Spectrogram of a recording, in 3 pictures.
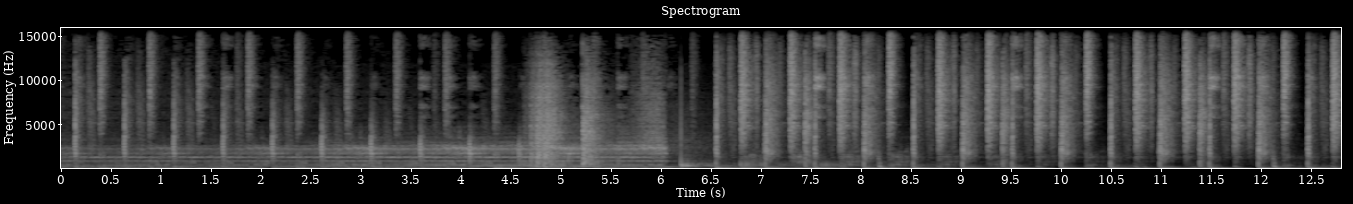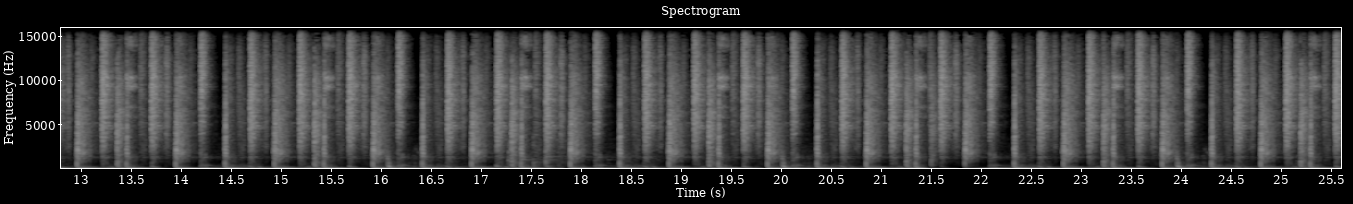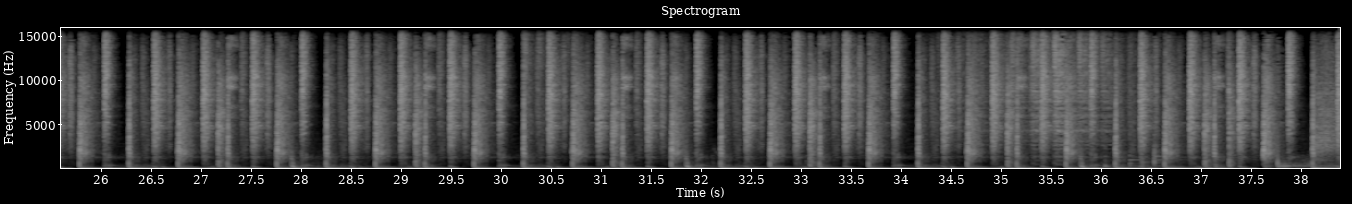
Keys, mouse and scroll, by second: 9.3 Tab, 9.9 Tab, 10.6 a, 10.9 a, 11.8-13.6 right drag, 12.5 Tab, 13.6 middle click, 14.1 a, 14.5 a, 14.9 a, 17.7-19.4 drag, 18.4 a, 18.7 a, 21.9 b, 24.9 g, 33.2-36.9 middle drag, 33.7 a, 34.2 z, 35.5 Tab, 36.6 Tab, 38.1-38.3 middle drag.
